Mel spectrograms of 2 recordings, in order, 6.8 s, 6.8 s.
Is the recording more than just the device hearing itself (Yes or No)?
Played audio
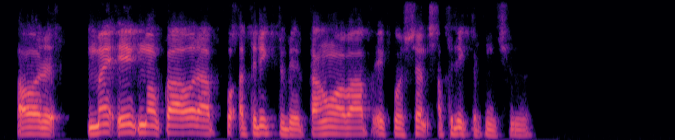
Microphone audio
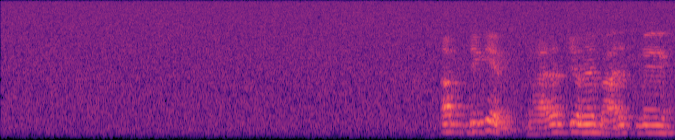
Yes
